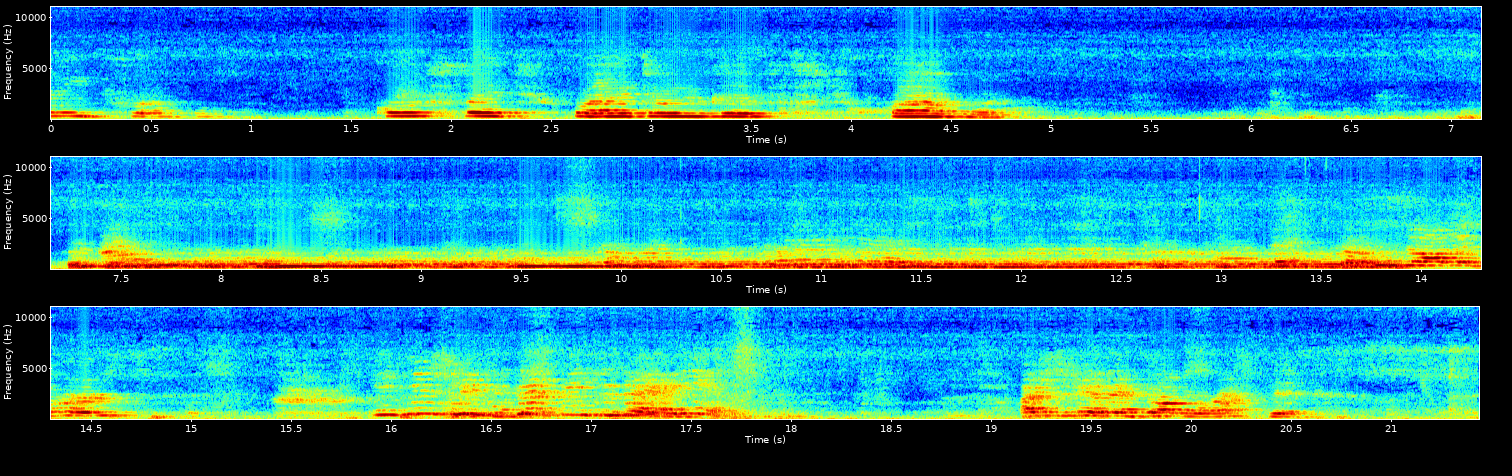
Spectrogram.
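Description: A young child talks calmly, heard through a loudspeaker.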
